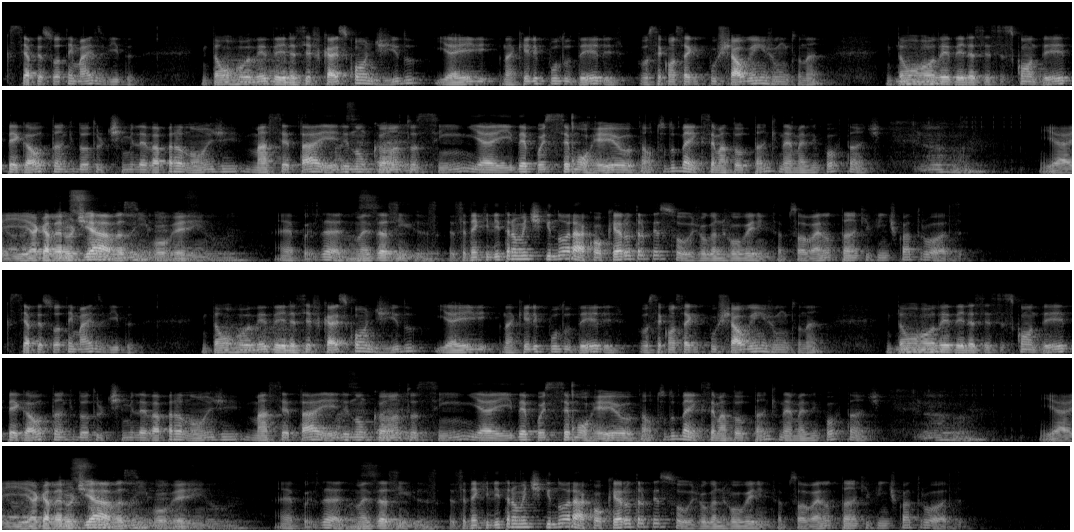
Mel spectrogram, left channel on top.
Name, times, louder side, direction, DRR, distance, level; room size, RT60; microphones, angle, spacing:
voice 1, 0.0-1.3 2.1-8.7 9.0-20.0 21.1-23.5 24.1-31.0, left 1 dB, 10° left, 0.3 m, -27 dB
voice 2, 2.2-2.9 8.9-9.4 13.8-14.8 19.8-20.4 21.4-23.8 24.7-25.7, left 1 dB, 85° left, 2.1 m, -35 dB
5.0 x 4.8 x 6.1 m
head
